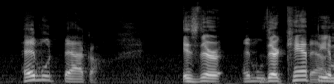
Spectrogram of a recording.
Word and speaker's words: Helmut Berger: How do you say Helmut Berger in German? Helmut Berger.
